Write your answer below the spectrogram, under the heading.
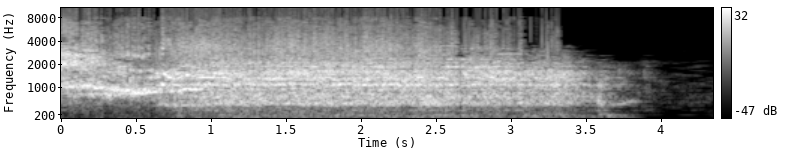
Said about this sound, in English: Boy, some wreck. That lousy left front tire of mine. I knew it was thin, but I didn't think she'd go like that.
